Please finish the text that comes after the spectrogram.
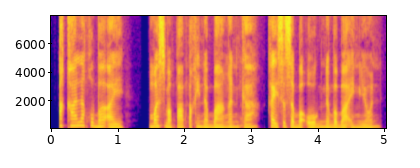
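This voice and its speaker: A woman's voice: lowish voice, lively intonation, moderate pace, no echo, clean studio sound, close to an everyday voice. A woman voicing a cruel, scheming older matriarch in an audio drama, scolding and commanding. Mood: scornful, angry.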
